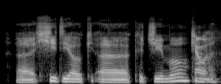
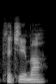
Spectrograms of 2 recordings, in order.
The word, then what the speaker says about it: Kojima: Hideo Kojima. – Kojima.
